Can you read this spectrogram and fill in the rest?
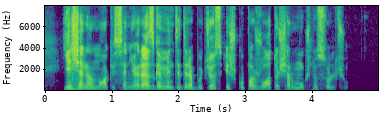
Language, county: Lithuanian, Telšiai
